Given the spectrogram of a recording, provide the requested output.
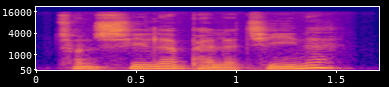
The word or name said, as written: tonsilla palatina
